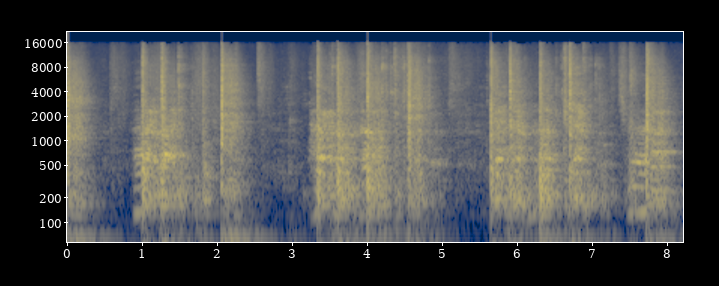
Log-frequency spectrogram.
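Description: Gloved punches and kicks landing on a hanging heavy bag: a string of hard thumps, about one a second, some in quick pairs.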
